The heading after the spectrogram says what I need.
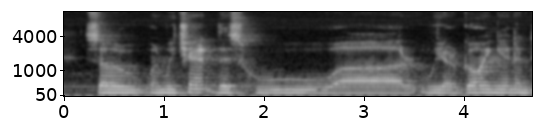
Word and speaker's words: Huar: It is spelled H-U-A-R, Huar, and it is the mantra for this particular moment.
